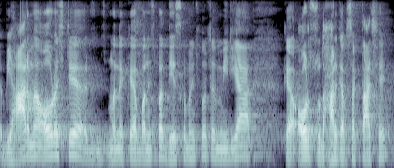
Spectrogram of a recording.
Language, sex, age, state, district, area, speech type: Maithili, male, 45-60, Bihar, Madhepura, urban, spontaneous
